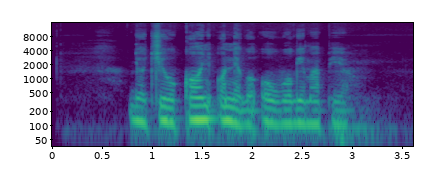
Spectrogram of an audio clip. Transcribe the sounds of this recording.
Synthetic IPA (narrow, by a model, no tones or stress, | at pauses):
d͡ʒɔt͡ʃiwkɔɲɔnɛɡɔʔowoɡɪmapɪɔ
